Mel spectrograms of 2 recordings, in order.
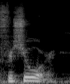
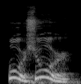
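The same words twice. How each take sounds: First: Said in the usual way. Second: Higher, sarcastic repeat of for sure; mocking echo. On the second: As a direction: echo it back with mock certainty.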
